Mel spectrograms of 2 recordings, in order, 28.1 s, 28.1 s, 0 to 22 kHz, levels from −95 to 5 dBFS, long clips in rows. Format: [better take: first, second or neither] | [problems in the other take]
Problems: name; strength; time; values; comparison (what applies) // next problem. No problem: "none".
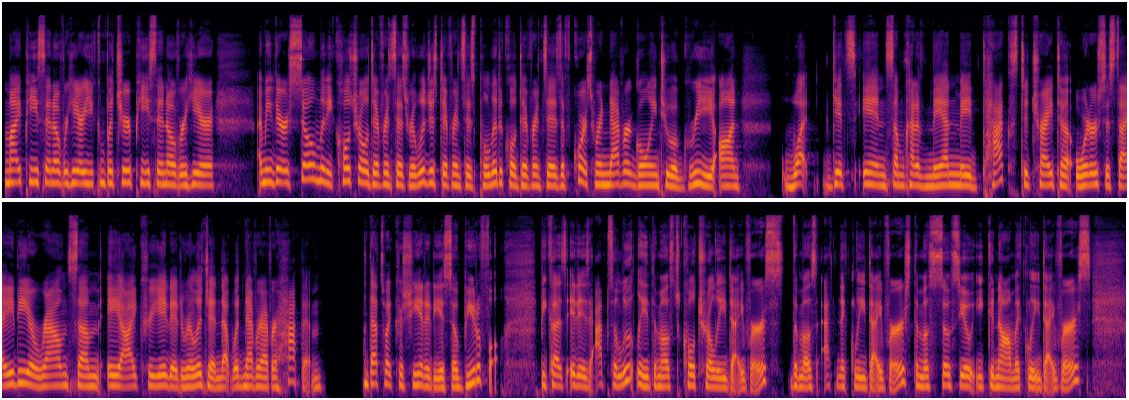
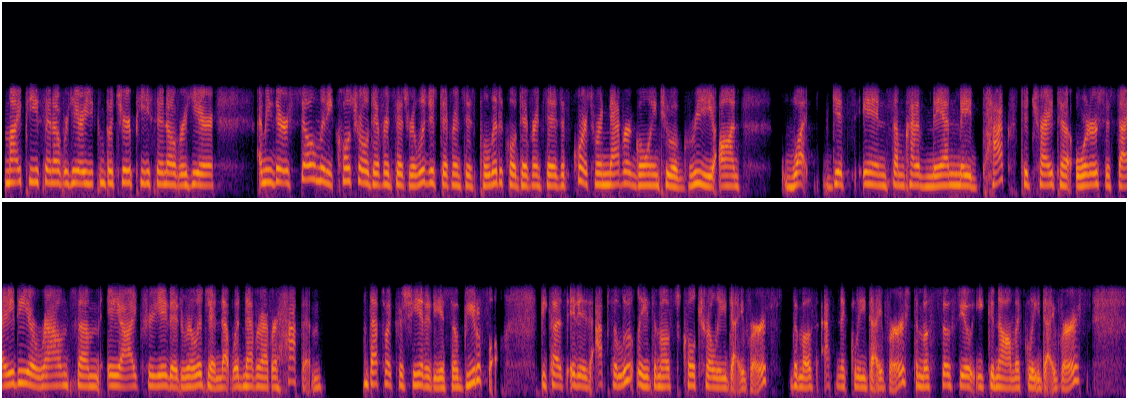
first | garbled, watery; badly; nothing above 4 kHz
